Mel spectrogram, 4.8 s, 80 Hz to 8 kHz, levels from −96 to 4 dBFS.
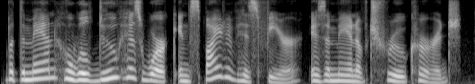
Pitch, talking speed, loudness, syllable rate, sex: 225 Hz, 240 wpm, -19 LUFS, 4.9 syllables/s, female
